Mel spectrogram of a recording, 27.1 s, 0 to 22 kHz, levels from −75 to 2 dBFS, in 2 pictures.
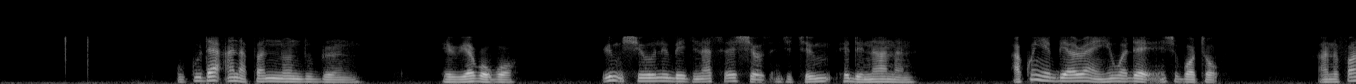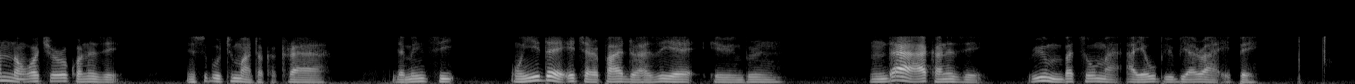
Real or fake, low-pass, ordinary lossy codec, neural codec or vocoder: fake; 3.6 kHz; Opus, 16 kbps; codec, 24 kHz, 0.5 kbps, DualCodec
